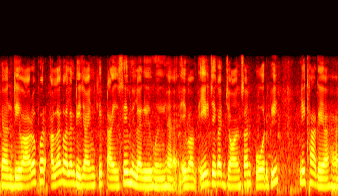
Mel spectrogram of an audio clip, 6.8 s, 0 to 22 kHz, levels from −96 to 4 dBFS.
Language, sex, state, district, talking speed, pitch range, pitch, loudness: Hindi, male, Jharkhand, Garhwa, 195 wpm, 135-180 Hz, 145 Hz, -13 LUFS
